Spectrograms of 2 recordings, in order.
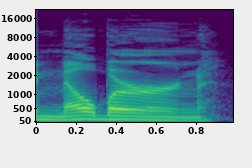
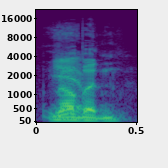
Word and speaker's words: Melbourne: It's it's like we say Melbourne when it's Melbourne. Yeah, Melbourne. Yep. So yeah, just found that out the I other feel like day. an asshole walking around saying Melbourne.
